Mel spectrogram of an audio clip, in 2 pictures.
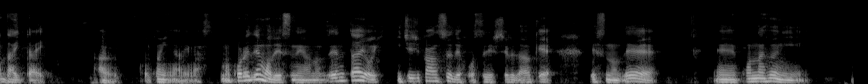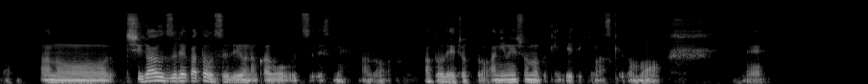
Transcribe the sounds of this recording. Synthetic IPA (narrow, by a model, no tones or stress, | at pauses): od̪ait̪aḭ | aɯ̟̰ | ko̞t̪o̞ɲ̟ḭna̰ɾʲḭmʔa̰sɨ̥ma̰ko̞ɾe̞d̪e̞mo̞d̪e̞sɨne̞ano̞zẽ̞nt̪aio̞it͡ɕiʑikãɰ̃sɨːd̪e̞ho̞̰seːɕi̥t̪e̞ɾɯ̟d̪ake̞d̪̥e̞sɨno̞d̪e̞ː | kõ̞nːaɸɯ̟ːɲ̟i | ano̞t͡ɕiɡaɯ̟d͡zɨɾe̞kat̪ao̞sɨɾɯ̟jo̞ːnakaɡo̞ːbɯ̟t͡sɨd̪e̞sɨne̞a̰no̞̰ | at̪o̞d̪e̞t͡ɕo̞t̪ːo̞̰ʔa̰ɲ̟ime̞ːɕõ̞nːot̪o̞kiɲid̪e̞t̪ekʲimasɨ̥ke̞d̪omo̞̰ | ḛː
